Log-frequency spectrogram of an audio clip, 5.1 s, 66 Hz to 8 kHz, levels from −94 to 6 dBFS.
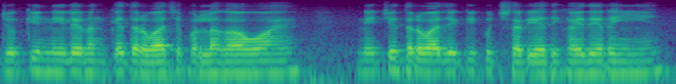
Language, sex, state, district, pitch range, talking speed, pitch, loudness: Hindi, male, Uttar Pradesh, Shamli, 120-130 Hz, 215 wpm, 125 Hz, -19 LUFS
